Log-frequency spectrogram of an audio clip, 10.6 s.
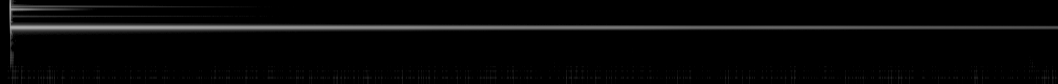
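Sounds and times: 
plastic bells: 0.1s - 5.5s.

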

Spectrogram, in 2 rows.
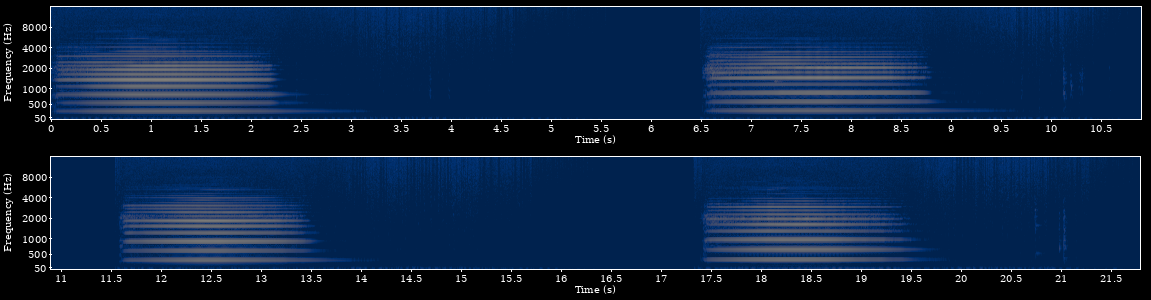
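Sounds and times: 
bowed viola on the G string played very softly: 0.0s - 2.6s, 6.6s - 9.2s, 11.6s - 13.8s, 17.4s - 19.7s.

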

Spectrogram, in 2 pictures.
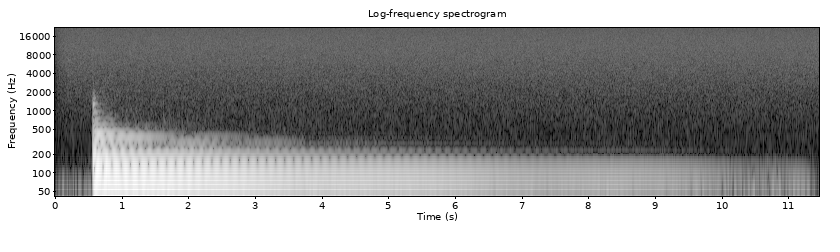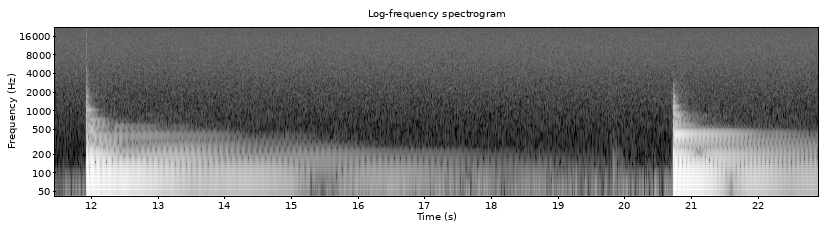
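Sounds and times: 
double bass pizzicato on the D string: 0.6s - 8.8s, 11.9s - 16.3s, 20.8s - 22.8s.

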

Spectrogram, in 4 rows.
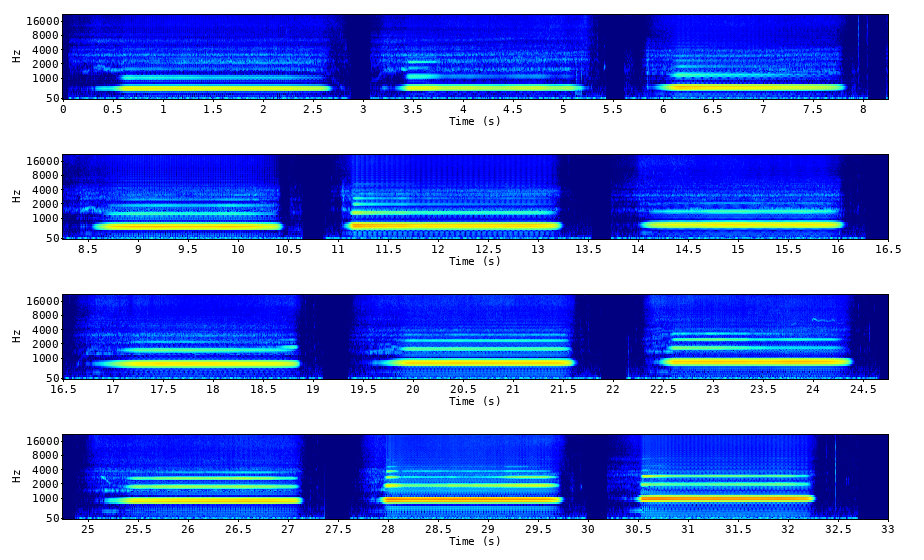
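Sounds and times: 
soft E-flat clarinet notes C5 to B5: 0.5s - 2.7s, 3.4s - 5.3s, 5.9s - 7.9s, 8.6s - 10.5s, 11.1s - 13.2s, 14.2s - 16.1s, 17.0s - 18.9s, 19.8s - 21.6s, 22.5s - 24.4s, 25.2s - 27.2s, 27.8s - 29.8s, 30.4s - 32.4s.

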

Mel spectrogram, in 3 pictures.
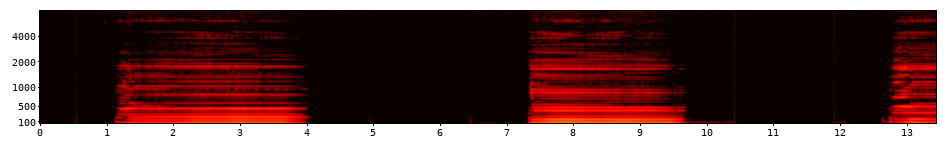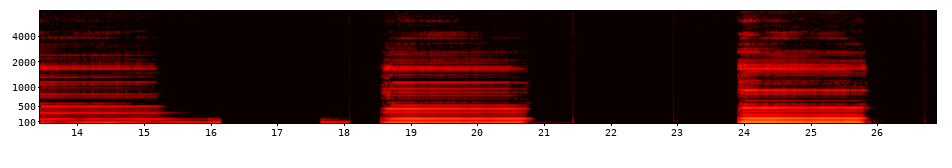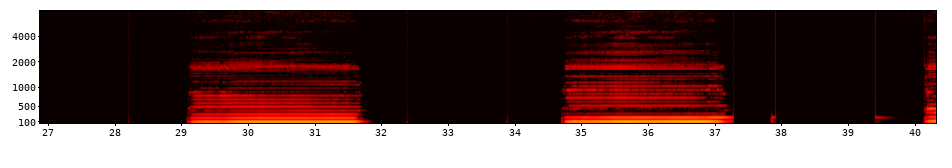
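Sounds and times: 
double bass bowed pianissimo on the D string: 1.1s - 4.1s, 7.3s - 9.8s, 12.6s - 16.2s, 17.7s - 21.0s, 23.8s - 26.0s, 29.0s - 31.8s, 34.7s - 37.3s, 40.1s - 40.3s.

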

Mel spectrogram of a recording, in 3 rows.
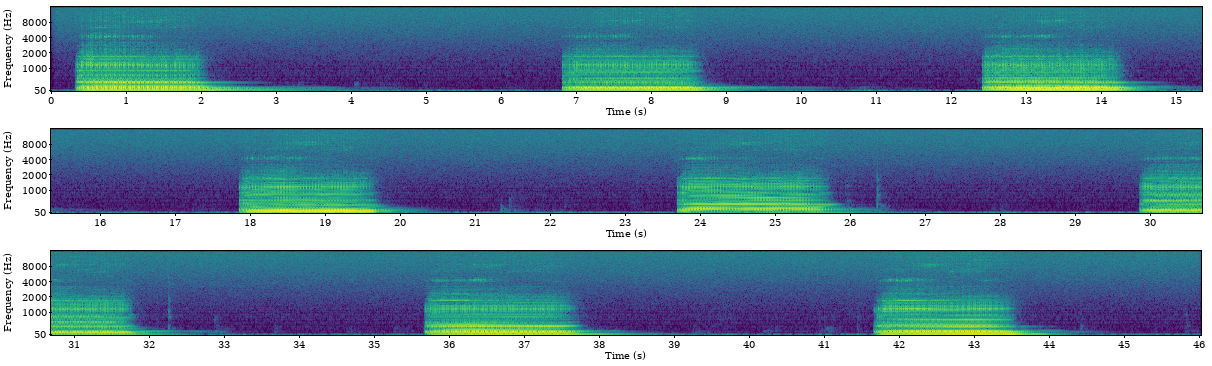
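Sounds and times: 
double bass played arco on the E string mezzo forte: 0.4s - 3.4s, 6.8s - 9.4s, 12.4s - 14.7s, 17.9s - 20.1s, 23.7s - 26.3s, 29.9s - 32.4s, 35.7s - 38.3s, 41.7s - 44.2s.

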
